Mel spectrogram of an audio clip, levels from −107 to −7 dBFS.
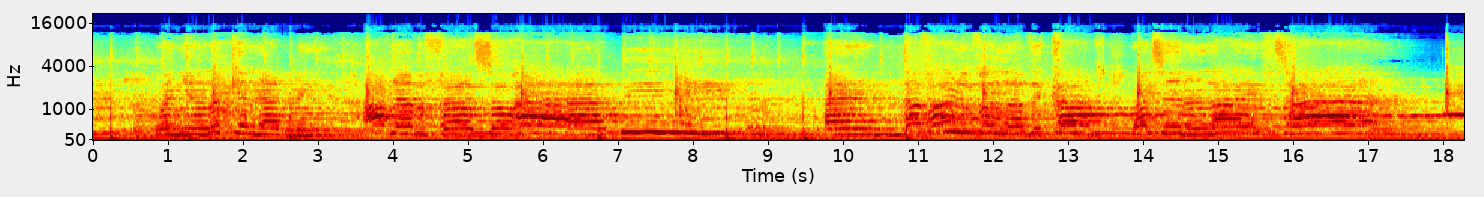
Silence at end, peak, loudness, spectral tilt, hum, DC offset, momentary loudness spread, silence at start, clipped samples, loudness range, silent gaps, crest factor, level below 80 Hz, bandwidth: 0 s; 0 dBFS; -10 LUFS; -5.5 dB/octave; none; under 0.1%; 6 LU; 0 s; 0.1%; 2 LU; none; 8 dB; -14 dBFS; 12 kHz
